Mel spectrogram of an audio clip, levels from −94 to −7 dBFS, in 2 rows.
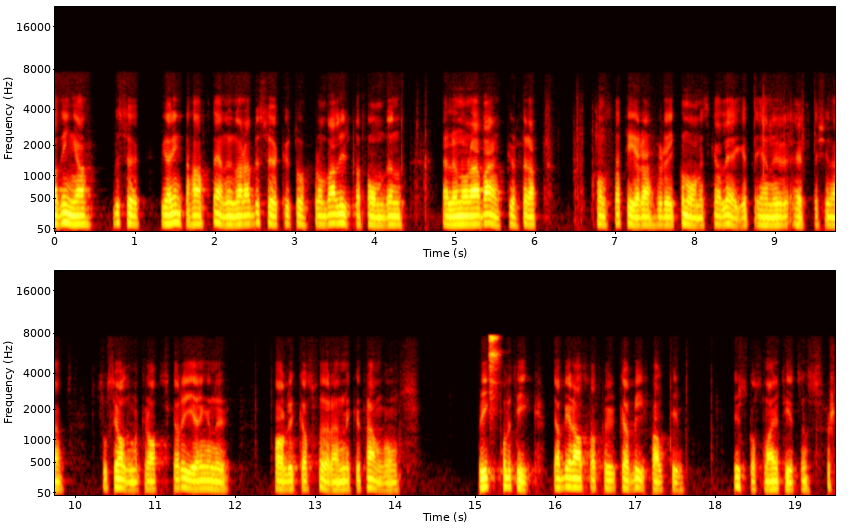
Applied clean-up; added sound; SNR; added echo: neural mask model RNNoise.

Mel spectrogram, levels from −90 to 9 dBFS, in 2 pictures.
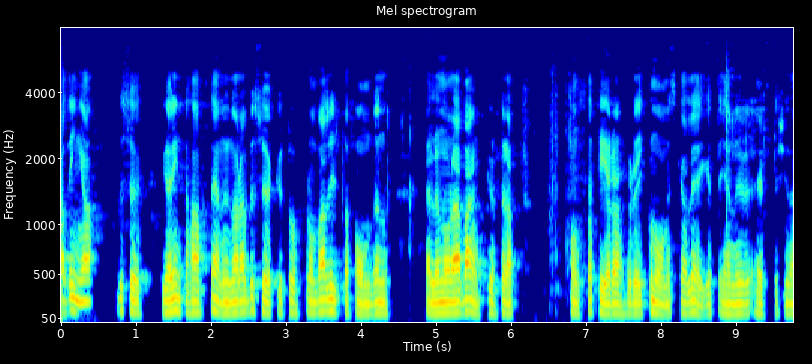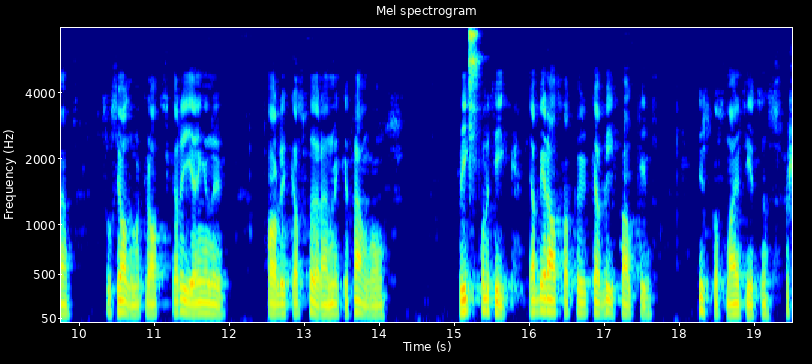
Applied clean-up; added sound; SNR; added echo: classical method Wiener filter.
